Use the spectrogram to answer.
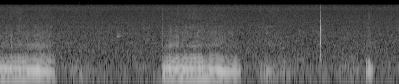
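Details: Domestic cat (moggie) in deep sleep snoring in slow, rumbling cycles with quiet pauses between noisy breaths.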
